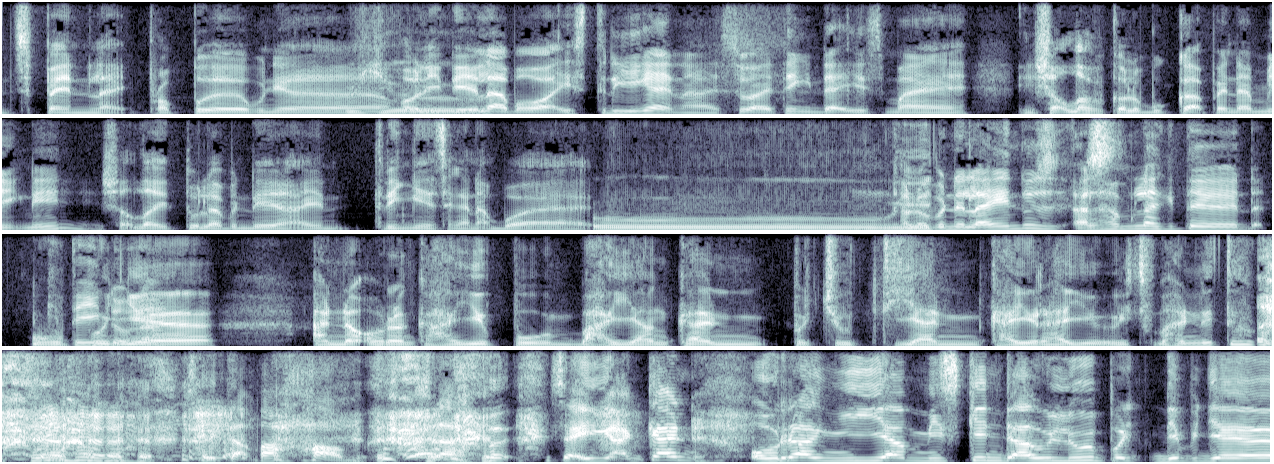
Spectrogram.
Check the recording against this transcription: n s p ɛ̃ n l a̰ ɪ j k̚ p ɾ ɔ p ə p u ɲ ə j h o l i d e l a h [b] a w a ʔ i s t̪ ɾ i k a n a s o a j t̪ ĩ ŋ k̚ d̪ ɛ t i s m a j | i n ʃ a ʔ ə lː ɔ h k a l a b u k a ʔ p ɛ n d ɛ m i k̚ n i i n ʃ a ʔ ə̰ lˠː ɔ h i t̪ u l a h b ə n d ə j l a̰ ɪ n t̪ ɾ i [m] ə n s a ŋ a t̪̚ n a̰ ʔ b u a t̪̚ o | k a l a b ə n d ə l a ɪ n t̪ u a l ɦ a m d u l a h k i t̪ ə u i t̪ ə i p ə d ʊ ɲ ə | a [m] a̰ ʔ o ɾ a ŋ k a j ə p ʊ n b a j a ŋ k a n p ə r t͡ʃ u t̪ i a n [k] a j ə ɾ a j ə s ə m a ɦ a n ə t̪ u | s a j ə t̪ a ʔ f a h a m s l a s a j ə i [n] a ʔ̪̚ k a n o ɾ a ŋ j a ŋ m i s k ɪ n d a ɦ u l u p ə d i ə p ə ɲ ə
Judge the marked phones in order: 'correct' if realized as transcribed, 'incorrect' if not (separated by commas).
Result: correct, incorrect, incorrect, correct, incorrect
